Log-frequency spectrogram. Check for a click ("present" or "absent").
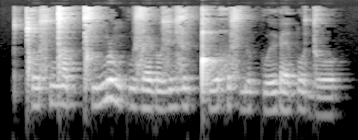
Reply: present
